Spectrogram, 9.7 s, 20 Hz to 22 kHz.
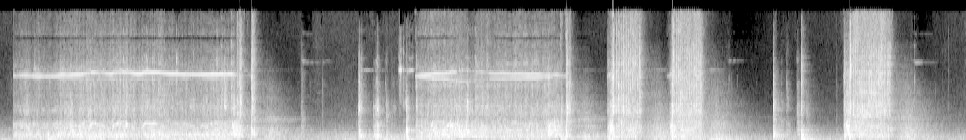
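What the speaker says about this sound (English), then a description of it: "grab a 19mm socket and tighten all those up" A ratchet with a 19mm socket tightens rear bumper bolts on a second-generation Toyota Tacoma, giving close, loud bursts of rapid clicking that stop and start in several runs with brief pauses between them.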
